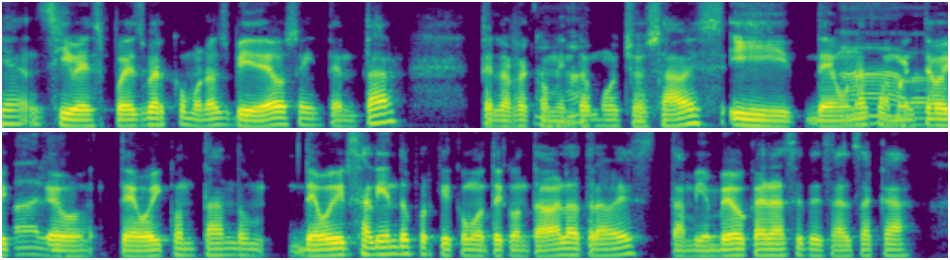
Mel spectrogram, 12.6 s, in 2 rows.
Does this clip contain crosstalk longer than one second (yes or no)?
yes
